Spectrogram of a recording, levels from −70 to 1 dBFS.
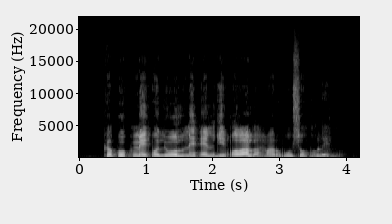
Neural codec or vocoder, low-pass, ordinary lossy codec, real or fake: codec, 44.1 kHz, 1.7 kbps, Pupu-Codec; none; none; fake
